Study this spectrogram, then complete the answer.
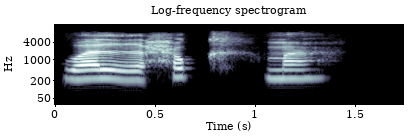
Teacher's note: Huruf kafnya pastikan aliran nafasnya.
